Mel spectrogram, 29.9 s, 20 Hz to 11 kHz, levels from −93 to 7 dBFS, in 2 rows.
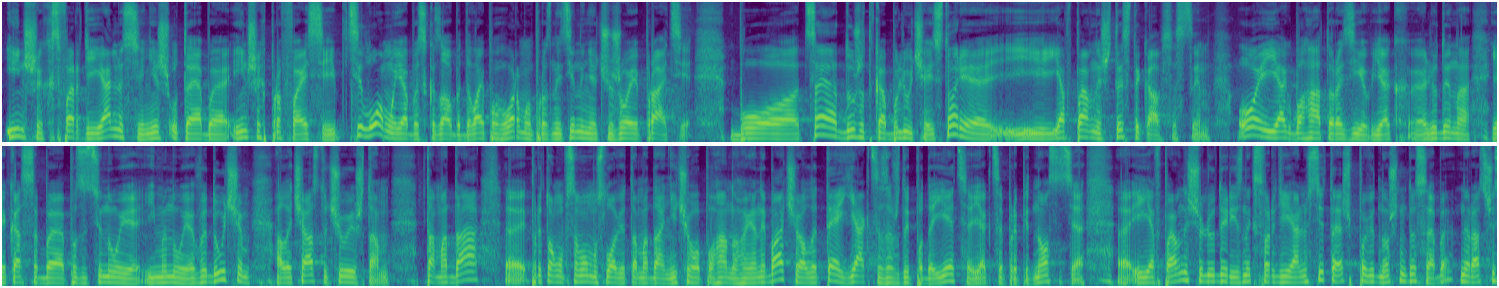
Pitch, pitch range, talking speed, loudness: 125 Hz, 115-145 Hz, 170 wpm, -16 LUFS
